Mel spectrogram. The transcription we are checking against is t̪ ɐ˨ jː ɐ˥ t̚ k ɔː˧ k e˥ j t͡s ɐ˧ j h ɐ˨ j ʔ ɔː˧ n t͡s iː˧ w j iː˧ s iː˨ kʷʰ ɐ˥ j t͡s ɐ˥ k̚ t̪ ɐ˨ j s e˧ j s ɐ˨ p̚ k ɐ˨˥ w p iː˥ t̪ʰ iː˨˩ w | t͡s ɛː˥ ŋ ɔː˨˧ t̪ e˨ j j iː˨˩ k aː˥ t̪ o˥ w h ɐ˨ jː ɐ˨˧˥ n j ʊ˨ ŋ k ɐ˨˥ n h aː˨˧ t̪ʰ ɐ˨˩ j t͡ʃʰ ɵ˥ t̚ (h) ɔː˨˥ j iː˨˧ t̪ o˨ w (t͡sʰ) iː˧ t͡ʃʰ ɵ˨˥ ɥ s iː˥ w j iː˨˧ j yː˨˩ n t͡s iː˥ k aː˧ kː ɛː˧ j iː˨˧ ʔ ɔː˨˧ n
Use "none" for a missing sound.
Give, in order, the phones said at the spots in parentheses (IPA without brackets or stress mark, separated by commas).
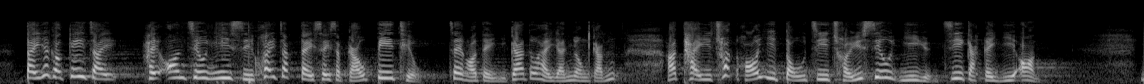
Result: h, t͡s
